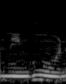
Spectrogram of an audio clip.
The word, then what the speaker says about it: ningún: that's what happens with ningún, and you add the accent mark because you've made uno into un, which is one syllable.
